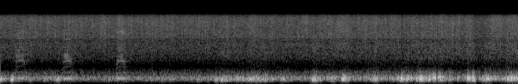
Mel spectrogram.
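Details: Crackling, sizzling hiss over a low hum, broken by a few brief muffled bursts that sound like a voice, with no animal call.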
